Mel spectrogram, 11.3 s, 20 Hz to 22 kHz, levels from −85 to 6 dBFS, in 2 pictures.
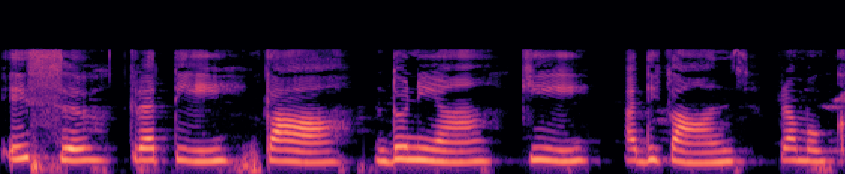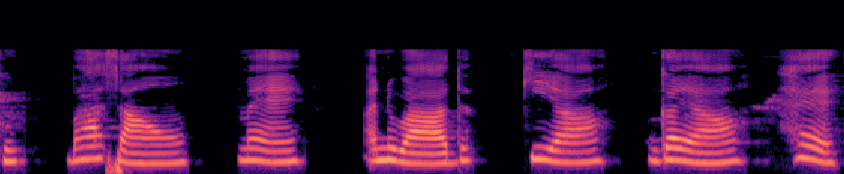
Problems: none marked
